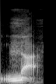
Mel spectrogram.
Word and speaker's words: Nick: Like, you guys call me Nick, and I'm not sure that I've ever pronounced my name Nick. It's more likely to be Nuck, isn't it? – It was just the one thing standout.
